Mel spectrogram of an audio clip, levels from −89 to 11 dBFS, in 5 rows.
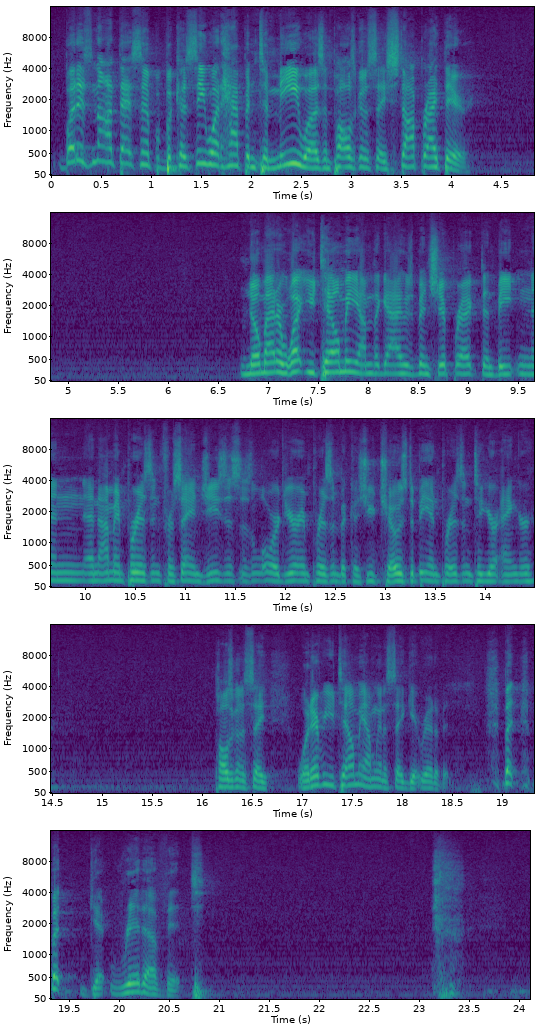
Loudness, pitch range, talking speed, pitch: -26 LUFS, 135-195 Hz, 190 wpm, 165 Hz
